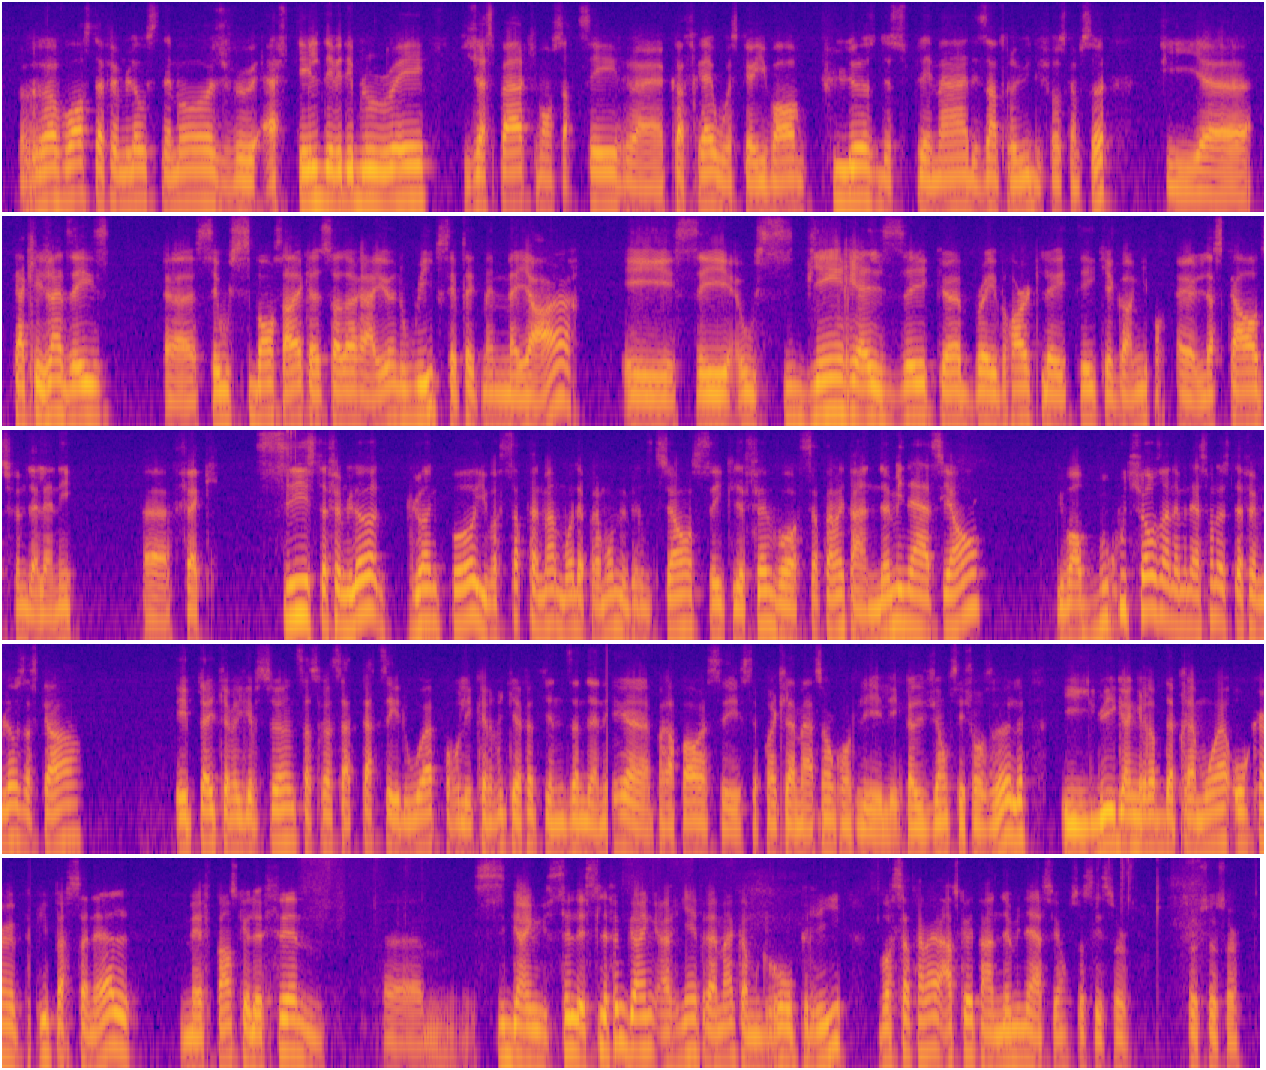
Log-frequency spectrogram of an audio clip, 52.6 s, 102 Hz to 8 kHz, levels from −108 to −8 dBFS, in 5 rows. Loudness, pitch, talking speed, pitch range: -33 LUFS, 115 Hz, 220 wpm, 100-125 Hz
